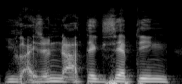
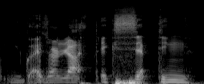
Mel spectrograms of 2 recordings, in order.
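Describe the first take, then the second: First: Put-on a second try at the Russian accent, a bit fuller; lightly hammed Russian accent. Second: Mock Russian accent, lightly put on; Stalin in a teacher's bad Russian accent. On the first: Teacher redoing Stalin for the class in a mock Russian accent. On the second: Teacher imitating Stalin to the class in a mild Russian accent. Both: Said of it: "It's my best Russian voice".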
